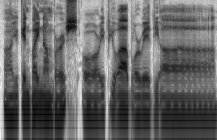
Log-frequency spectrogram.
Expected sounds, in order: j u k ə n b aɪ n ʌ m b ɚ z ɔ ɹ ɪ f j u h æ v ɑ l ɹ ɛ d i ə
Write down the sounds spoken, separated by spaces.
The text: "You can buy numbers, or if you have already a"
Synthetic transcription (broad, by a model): j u k ə n b aɪ n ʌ m b ɚ s ɔ ɹ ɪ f j u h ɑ b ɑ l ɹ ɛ d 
